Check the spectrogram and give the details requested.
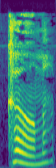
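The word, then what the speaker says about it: Koom: immortal spirit; vidya, immortality; cum, pronounced like the Welsh coombe, denotes something of hollowness.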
